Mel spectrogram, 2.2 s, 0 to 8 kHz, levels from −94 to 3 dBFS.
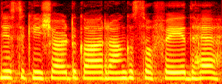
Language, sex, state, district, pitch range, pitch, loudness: Hindi, female, Delhi, New Delhi, 215-220 Hz, 220 Hz, -14 LUFS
